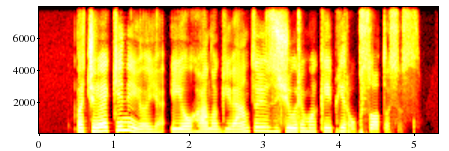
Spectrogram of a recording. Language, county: Lithuanian, Kaunas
